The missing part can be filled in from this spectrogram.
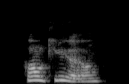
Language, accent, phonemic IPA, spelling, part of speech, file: French, Canada, /kɔ̃.kly.ʁɔ̃/, conclurons, verb, LL-Q150 (fra)-conclurons.wav
- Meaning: first-person plural simple future of conclure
